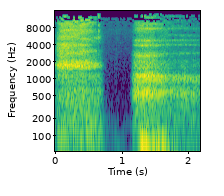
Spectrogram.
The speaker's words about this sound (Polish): Głęboki oddech.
